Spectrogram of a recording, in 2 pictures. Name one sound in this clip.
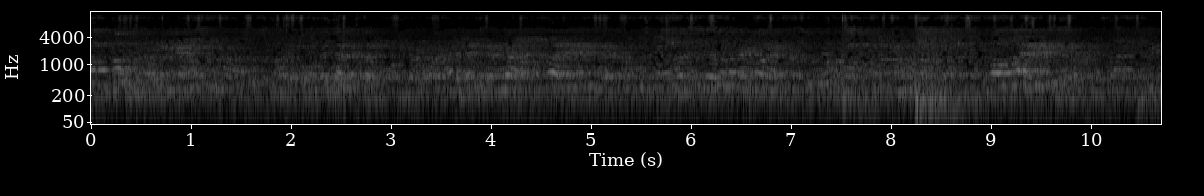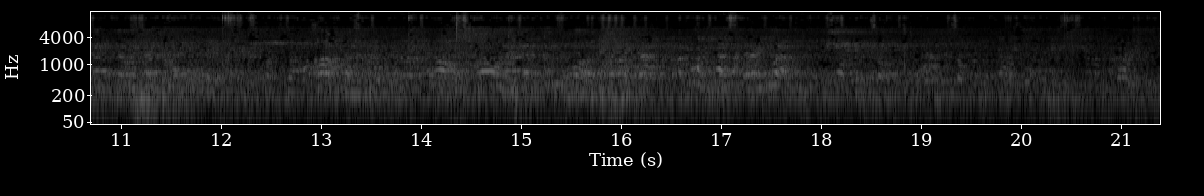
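Young players talk and call out in a large echoing gym.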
